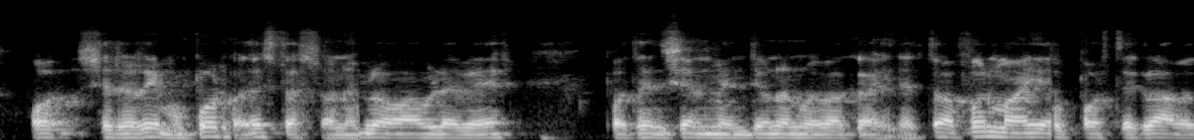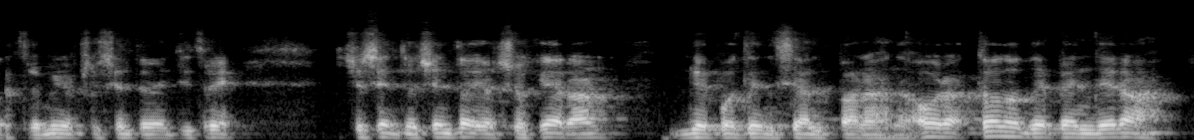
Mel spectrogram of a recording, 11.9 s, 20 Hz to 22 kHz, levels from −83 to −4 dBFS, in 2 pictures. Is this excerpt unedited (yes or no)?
no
